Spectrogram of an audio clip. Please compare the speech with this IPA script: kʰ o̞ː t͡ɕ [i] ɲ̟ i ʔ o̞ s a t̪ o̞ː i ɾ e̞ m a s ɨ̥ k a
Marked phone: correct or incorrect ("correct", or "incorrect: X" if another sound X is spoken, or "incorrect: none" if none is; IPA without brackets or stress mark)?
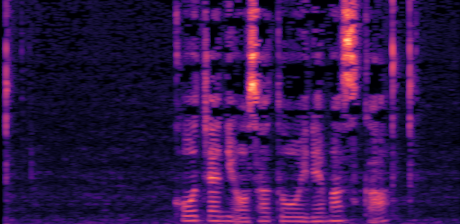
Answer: incorrect: a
